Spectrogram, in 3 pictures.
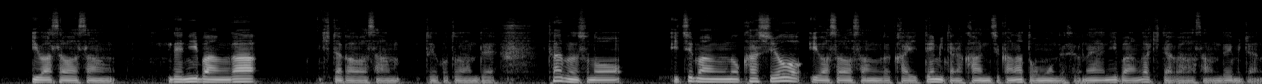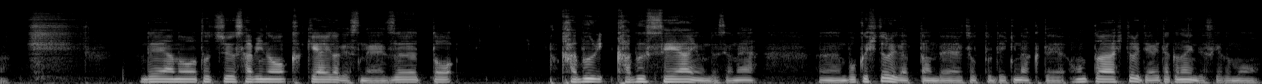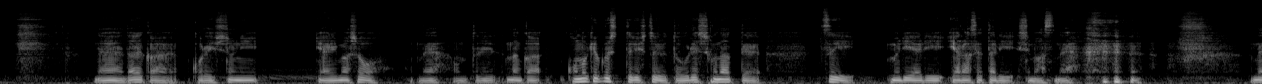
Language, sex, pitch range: Japanese, male, 85-120 Hz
